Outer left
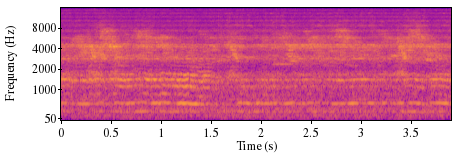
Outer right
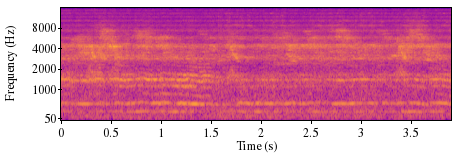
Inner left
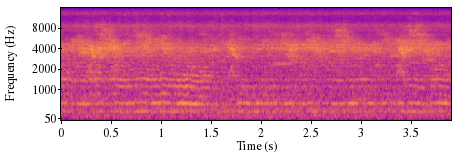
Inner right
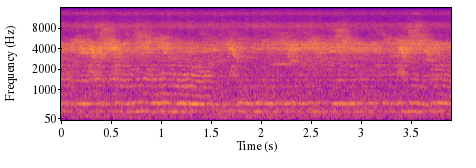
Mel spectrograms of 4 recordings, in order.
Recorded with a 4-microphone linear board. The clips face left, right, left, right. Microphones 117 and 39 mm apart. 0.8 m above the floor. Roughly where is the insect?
Left.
